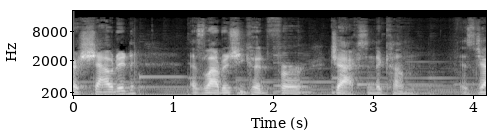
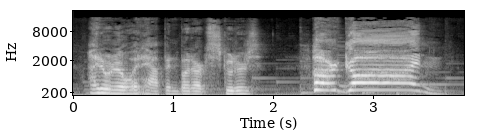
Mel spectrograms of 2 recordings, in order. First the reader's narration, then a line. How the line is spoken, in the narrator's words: Jackson shouted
